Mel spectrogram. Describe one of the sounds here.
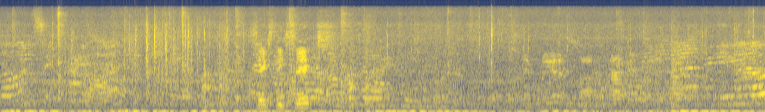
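Several people chatter in the background of a busy room.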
